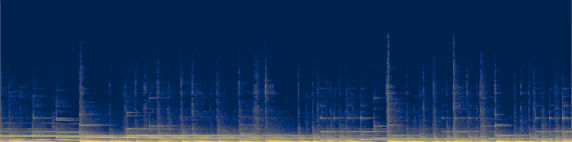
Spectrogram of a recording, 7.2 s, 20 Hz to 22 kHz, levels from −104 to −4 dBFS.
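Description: A music clip with a time-stretched section from 3.72 s to the end, where the pace jumps to about 1.73 times speed and turns rushed while the pitch stays put, likely from software squeezing the audio by dropping short pieces. A plain speed-up would raise the pitch.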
